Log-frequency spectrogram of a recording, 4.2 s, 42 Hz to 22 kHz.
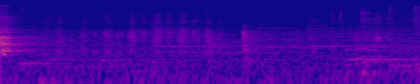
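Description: Guard dog in the game Dragon Age 2 panting quietly in quick, steady breaths, faint and close, with a low hum of background ambience and no talking.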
